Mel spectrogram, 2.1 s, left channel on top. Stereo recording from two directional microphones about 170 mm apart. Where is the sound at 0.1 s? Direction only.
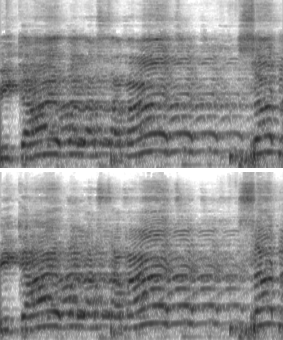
70° left (ahead or behind).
